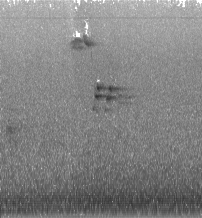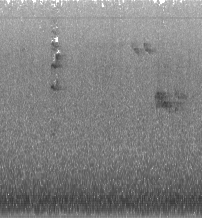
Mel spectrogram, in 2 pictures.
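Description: Outdoor ambience with a steady low background rumble and a few short, high bird calls. The loudest call comes about two seconds in, and others come near the middle and near the end.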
